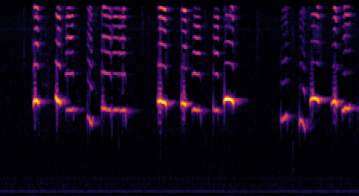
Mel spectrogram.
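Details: Parrot singing sweetly; clear pure whistled notes in short groups, slurred upward and downward, with brief pauses between phrases in a quiet setting.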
